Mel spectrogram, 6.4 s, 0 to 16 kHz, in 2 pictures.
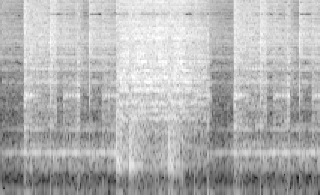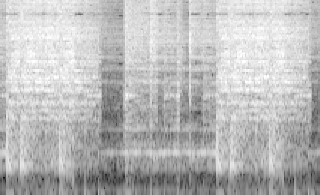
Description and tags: Yea A Roland 505 ......
Good Intro Beats or Pitch Them Down.... Whatever....
circuit-bent, drums, glitch, hip, hop, musik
